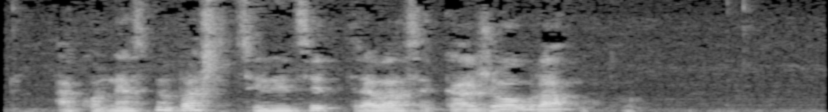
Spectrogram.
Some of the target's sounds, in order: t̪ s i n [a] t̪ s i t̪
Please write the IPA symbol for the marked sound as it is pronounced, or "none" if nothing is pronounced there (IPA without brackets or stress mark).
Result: i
